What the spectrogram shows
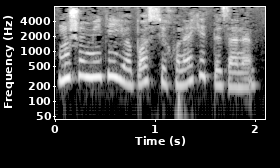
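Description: A woman voicing a sharp-tempered, protective itinerant worker man who talks in a curt, scolding way. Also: on the high side, animated, husky, no echo. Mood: stern. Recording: dull lo-fi recording.

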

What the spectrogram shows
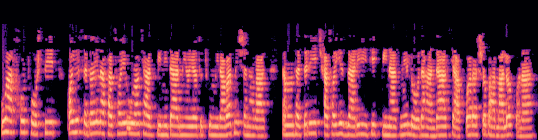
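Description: A woman reading a novel aloud as audiobook narrator in a steady storytelling manner, in a tinny phone-like recording. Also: mid-range voice.

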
